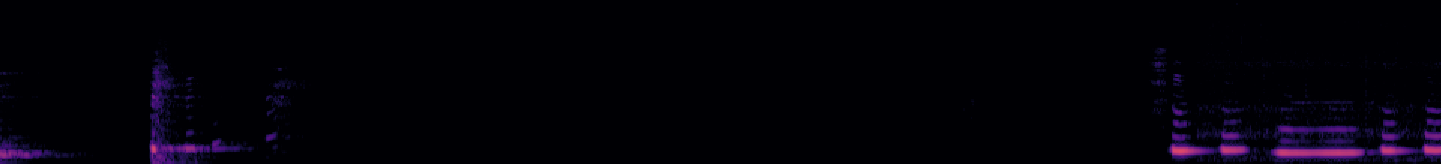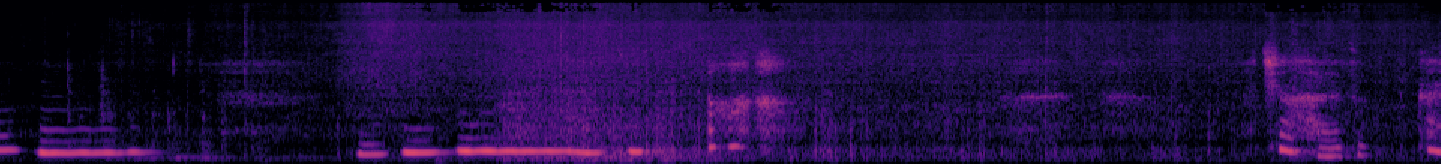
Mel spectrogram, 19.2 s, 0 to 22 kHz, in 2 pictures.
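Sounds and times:
speech: 0:07.8 - 0:09.4, 0:18.1 - 0:19.2
eggs sizzling in a frying pan in a kitchen: 0:08.0 - 0:19.2.

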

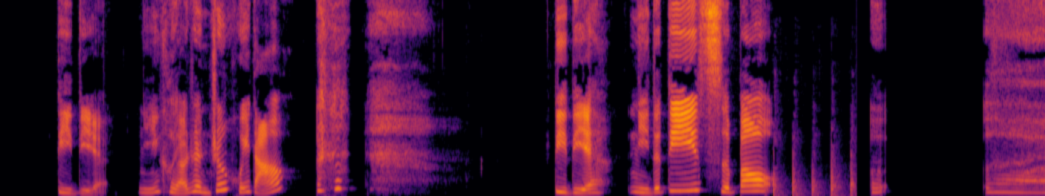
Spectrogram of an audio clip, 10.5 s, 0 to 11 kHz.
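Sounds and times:
speech: 0:00.6 - 0:04.0, 0:05.6 - 0:08.0, 0:08.7 - 0:09.0, 0:09.8 - 0:10.4
knocking on a door: 0:07.7 - 0:08.6.

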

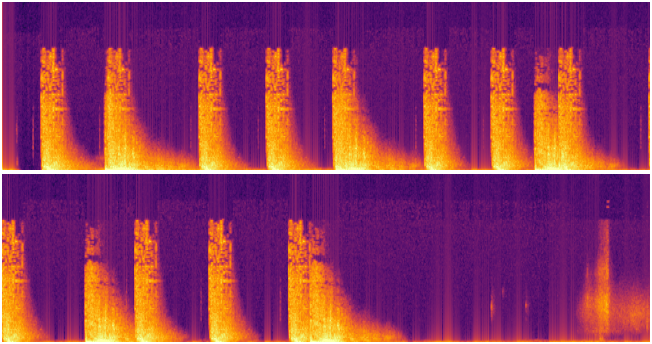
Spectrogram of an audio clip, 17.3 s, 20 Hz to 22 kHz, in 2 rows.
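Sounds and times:
gunfire aimed at a small group of zombies: 0:00.5 - 0:13.8.

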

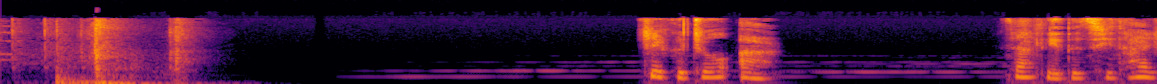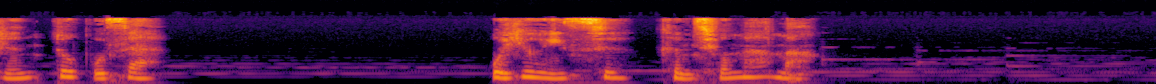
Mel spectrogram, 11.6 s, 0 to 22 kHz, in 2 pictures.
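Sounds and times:
bedroom door slamming shut with a heavy booming thud: 0:00.1 - 0:01.2
speech: 0:03.2 - 0:04.0, 0:05.1 - 0:06.6, 0:08.2 - 0:09.9.

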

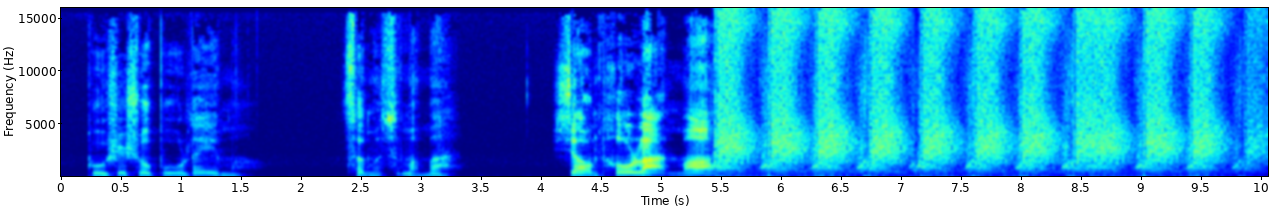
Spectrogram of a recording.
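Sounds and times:
speech: 0:00.2 - 0:01.6, 0:02.4 - 0:03.3, 0:04.1 - 0:05.7
whip cracking: 0:05.4 - 0:10.0.

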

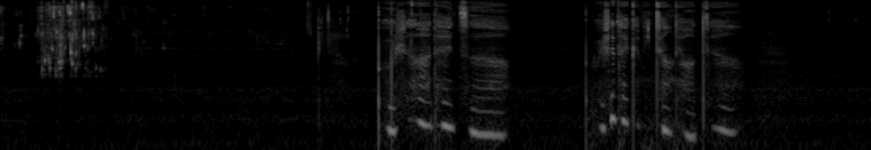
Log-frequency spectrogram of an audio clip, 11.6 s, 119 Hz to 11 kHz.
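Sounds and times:
water dripping and splashing while someone is being bathed: 0:00.0 - 0:04.5
speech: 0:05.2 - 0:06.8, 0:08.0 - 0:09.9.

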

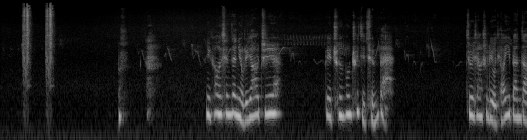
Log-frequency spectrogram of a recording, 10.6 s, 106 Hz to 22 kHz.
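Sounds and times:
camera shutter clicks taking photos: 0:00.3 - 0:01.2
speech: 0:04.1 - 0:05.7, 0:06.5 - 0:07.9, 0:09.3 - 0:10.5.

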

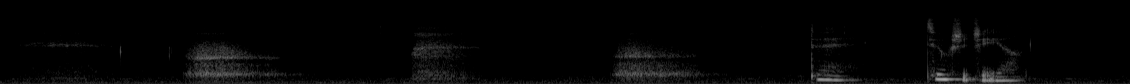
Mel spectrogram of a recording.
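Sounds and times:
deep breathing in and out: 0:01.8 - 0:03.1, 0:04.1 - 0:04.9, 0:06.1 - 0:07.3
speech: 0:09.3 - 0:10.3.

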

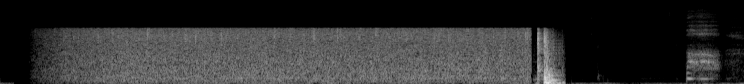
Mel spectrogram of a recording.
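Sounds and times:
heavy rain falling: 0:00.3 - 0:05.7
thump: 0:05.4 - 0:05.7
soft breath or sigh: 0:06.9 - 0:07.4.

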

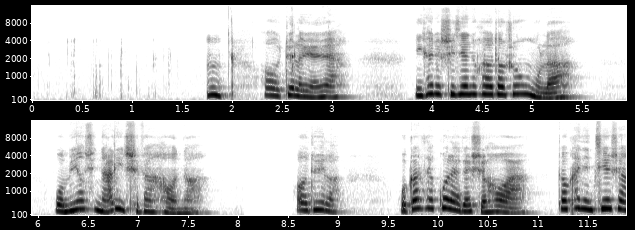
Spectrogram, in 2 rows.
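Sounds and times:
chewing fruit from a fruit platter: 0:00.0 - 0:02.3
speech: 0:01.9 - 0:03.2, 0:03.8 - 0:05.5, 0:06.2 - 0:07.7, 0:08.6 - 0:11.8.

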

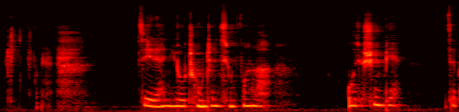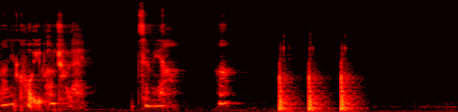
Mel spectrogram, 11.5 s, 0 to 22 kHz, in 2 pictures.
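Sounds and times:
speech: 0:01.8 - 0:03.5, 0:04.4 - 0:08.7
firm knocks on a wooden door: 0:09.2 - 0:10.3.

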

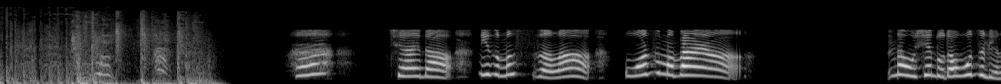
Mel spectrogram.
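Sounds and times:
video game gunfire: 0:00.0 - 0:02.3
speech: 0:01.0 - 0:01.8, 0:04.1 - 0:07.5, 0:08.9 - 0:10.0.

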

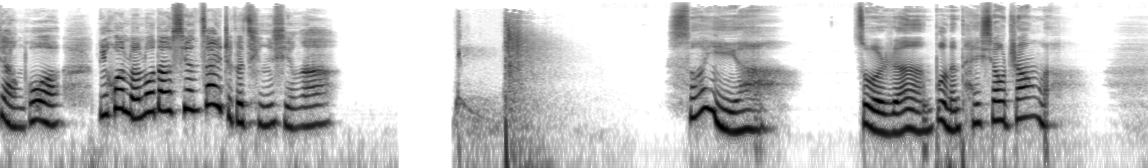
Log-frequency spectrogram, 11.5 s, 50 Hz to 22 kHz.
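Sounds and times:
speech: 0:00.0 - 0:03.4, 0:04.5 - 0:05.2, 0:06.8 - 0:07.8, 0:08.6 - 0:10.6
whip swishing through the air: 0:04.6 - 0:05.7.

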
